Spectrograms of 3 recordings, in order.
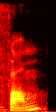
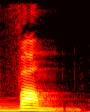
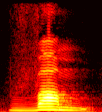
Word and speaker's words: vam: Mantra VAM ini tulisannya kalau dalam bahasa Indonesia FAM ya, bacanya mungkin FAM. Tapi di dalam bahasa Sanskerta kita membacanya menjadi VAM. VAM.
